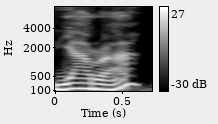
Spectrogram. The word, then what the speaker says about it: Yara: was born in terms of prosperity and finally Yara Yara why a r o pronounced Yara this is from the HOSA people of West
